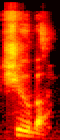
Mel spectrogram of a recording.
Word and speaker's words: Chuba: that i hate that we have to pronounce it chuba that should be chubba hubbard shouldn't it that pisses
